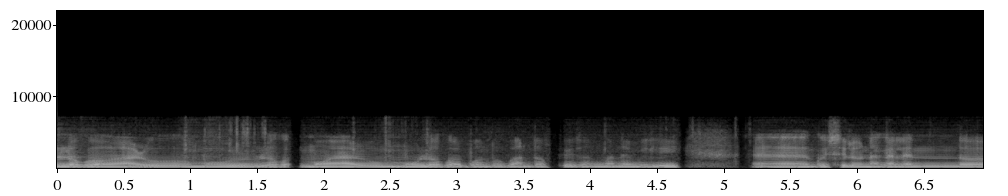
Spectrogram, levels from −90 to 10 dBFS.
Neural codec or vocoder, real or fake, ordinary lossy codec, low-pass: vocoder, 24 kHz, 100 mel bands, Vocos; fake; none; 7.2 kHz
